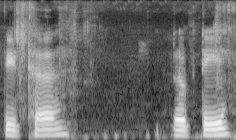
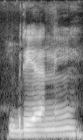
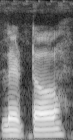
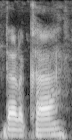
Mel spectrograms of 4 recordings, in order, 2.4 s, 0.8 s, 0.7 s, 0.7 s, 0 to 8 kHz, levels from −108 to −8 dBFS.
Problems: background sounds at intervals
